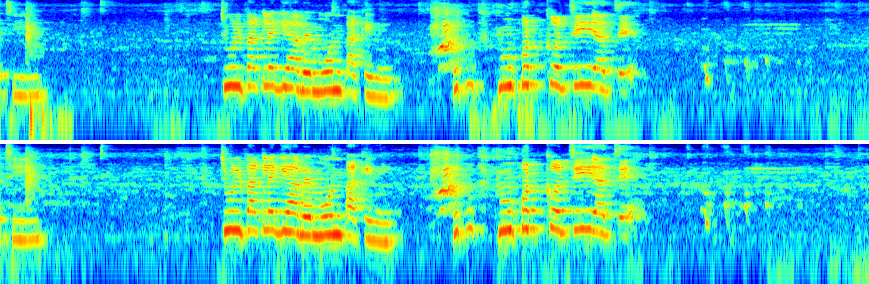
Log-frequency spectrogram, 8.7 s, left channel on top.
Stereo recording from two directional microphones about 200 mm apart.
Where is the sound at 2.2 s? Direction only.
5° right (ahead or behind).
